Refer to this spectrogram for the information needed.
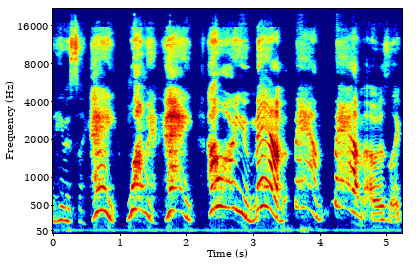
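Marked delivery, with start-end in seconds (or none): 0.5-4.7 very high, drawn-out acted yelling. Retelling how a man followed the speaker to the car, imitating his screaming. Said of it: "was screaming at me like I was a dog".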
